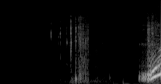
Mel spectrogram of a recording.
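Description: Crunchy snack mix of corn nuts and bagel chips is chewed, giving a few quick, dry crunches close together, followed by a brief pause and then a louder sound at the end.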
